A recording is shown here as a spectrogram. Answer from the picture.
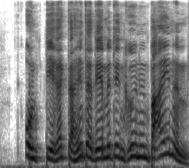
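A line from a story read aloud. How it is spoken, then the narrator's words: Horrified scream. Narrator (German): schrie ich entsetzt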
